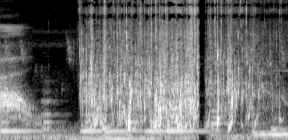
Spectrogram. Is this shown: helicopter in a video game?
no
